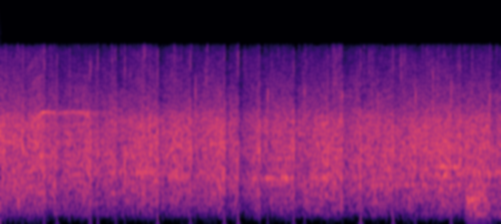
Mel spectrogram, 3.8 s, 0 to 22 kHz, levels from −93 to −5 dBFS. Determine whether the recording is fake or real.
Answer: real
